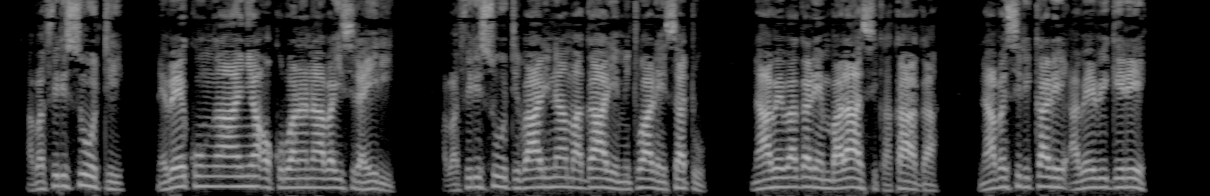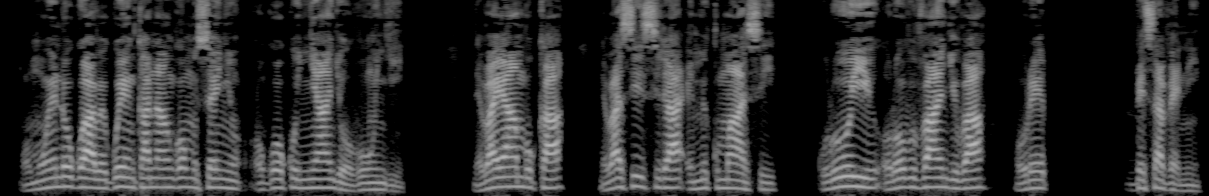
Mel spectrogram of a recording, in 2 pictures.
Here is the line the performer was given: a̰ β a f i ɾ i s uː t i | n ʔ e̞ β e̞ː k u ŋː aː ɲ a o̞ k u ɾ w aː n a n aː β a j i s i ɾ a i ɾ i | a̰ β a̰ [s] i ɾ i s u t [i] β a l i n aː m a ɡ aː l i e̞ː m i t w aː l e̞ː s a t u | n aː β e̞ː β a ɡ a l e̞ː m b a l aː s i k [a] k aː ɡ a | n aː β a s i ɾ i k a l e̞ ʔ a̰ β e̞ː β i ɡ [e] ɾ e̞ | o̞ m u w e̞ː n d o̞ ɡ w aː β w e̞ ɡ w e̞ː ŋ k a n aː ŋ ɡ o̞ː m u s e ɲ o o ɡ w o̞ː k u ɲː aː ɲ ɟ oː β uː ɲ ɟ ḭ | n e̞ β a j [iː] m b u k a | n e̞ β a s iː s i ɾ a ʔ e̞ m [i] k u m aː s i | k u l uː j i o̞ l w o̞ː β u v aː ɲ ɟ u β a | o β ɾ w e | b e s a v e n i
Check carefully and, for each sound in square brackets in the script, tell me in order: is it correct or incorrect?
incorrect, correct, correct, correct, incorrect, correct

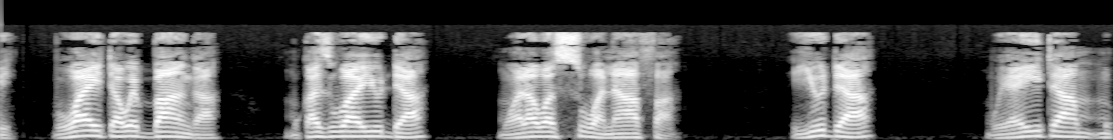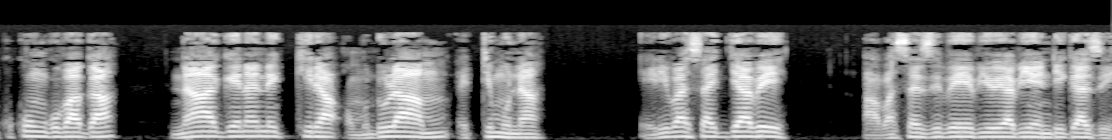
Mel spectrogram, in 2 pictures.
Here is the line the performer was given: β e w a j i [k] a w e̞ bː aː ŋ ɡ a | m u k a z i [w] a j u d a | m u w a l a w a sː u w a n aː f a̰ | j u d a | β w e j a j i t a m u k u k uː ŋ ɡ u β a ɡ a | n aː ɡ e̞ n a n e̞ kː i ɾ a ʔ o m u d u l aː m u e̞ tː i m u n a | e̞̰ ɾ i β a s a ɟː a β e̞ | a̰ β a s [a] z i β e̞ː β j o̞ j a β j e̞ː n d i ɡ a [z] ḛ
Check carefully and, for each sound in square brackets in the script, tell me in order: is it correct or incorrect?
incorrect, correct, correct, correct

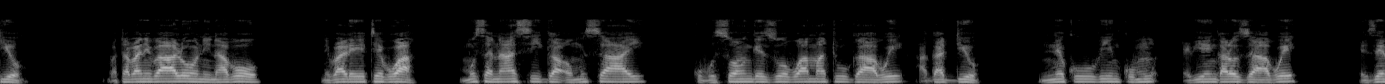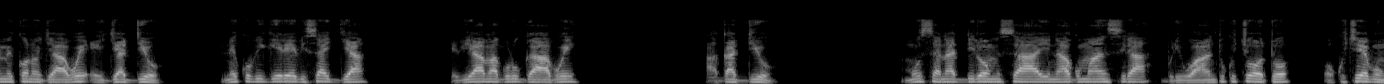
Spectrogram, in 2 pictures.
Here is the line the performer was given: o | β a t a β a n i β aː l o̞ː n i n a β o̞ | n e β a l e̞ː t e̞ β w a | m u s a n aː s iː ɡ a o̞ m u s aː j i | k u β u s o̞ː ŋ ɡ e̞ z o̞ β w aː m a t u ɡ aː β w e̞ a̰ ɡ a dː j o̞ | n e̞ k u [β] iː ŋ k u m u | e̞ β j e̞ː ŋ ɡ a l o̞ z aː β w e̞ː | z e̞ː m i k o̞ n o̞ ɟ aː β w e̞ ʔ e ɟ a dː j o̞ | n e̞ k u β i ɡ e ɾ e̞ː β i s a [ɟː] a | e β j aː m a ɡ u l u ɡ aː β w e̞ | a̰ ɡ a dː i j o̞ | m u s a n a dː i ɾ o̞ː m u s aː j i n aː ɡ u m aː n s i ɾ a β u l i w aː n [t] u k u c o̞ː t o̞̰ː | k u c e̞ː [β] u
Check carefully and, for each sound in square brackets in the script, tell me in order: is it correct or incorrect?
correct, correct, correct, correct

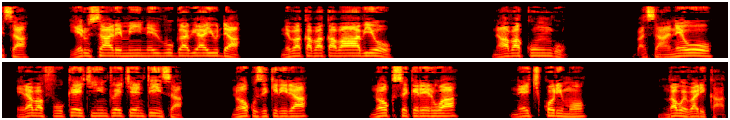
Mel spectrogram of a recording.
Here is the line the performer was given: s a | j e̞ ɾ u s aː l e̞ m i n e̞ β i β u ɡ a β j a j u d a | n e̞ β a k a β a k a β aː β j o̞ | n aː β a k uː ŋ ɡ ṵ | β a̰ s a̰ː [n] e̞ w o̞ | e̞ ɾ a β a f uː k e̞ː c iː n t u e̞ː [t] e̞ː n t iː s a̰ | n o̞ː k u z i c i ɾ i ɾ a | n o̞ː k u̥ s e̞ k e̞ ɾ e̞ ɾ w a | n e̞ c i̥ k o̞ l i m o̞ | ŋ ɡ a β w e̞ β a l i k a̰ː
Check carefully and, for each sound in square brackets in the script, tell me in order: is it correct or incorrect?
correct, incorrect

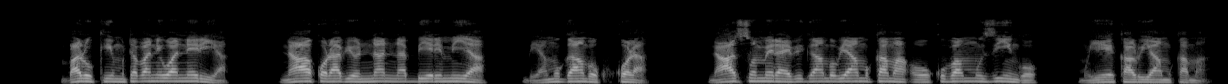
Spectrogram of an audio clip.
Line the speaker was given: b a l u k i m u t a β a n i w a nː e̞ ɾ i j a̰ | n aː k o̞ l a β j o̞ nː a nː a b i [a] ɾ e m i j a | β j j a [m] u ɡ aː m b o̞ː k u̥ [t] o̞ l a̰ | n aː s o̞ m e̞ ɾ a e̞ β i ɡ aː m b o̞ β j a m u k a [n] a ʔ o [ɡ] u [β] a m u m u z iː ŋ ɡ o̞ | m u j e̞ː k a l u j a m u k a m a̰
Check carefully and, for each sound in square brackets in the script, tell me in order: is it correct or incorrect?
incorrect, correct, incorrect, incorrect, incorrect, incorrect

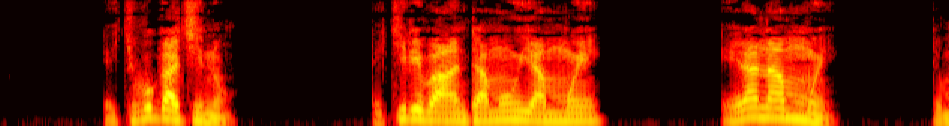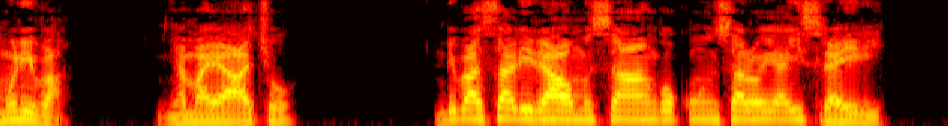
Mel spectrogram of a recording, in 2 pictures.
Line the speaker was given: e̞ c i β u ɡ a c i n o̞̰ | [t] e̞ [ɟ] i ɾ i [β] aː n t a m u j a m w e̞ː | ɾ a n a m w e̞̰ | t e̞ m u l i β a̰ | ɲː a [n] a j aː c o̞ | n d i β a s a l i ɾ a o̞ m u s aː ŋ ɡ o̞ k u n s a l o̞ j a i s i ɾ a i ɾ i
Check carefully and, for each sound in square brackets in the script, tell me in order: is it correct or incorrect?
correct, incorrect, correct, incorrect

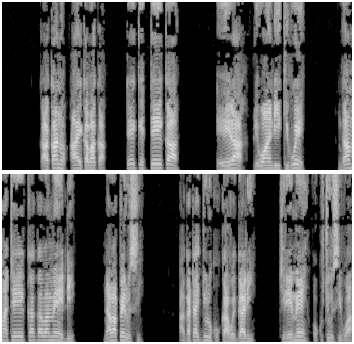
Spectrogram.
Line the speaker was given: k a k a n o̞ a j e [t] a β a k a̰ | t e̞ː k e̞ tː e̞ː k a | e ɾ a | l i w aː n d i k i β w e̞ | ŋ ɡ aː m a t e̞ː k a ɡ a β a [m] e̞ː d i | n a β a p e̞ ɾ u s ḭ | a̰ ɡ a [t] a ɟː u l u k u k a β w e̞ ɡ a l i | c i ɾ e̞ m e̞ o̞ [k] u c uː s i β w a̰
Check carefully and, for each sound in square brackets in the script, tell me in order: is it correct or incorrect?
incorrect, correct, correct, correct

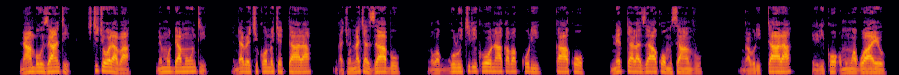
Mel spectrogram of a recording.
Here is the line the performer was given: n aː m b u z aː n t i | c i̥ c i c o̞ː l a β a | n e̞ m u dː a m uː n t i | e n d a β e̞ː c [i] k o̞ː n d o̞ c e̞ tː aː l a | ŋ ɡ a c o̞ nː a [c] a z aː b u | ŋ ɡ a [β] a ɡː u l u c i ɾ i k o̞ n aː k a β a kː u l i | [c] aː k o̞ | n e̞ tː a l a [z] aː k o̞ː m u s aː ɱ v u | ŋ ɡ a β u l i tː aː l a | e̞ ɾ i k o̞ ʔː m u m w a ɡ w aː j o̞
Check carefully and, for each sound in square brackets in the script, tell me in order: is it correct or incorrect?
correct, correct, incorrect, incorrect, correct

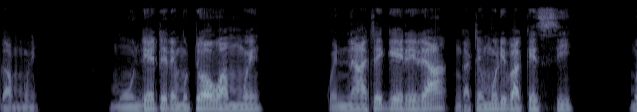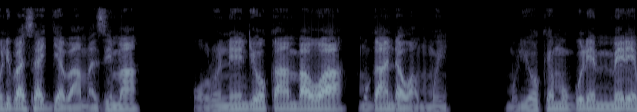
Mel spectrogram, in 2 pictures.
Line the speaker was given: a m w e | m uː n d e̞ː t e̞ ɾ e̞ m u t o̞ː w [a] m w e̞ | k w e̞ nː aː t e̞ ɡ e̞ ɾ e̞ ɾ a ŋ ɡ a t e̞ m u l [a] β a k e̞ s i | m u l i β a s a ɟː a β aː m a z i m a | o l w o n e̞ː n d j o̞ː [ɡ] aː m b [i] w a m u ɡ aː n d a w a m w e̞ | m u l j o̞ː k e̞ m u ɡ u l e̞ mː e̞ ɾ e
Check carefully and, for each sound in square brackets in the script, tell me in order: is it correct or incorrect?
correct, incorrect, incorrect, incorrect

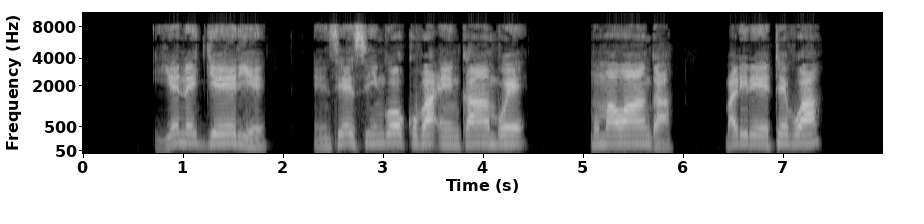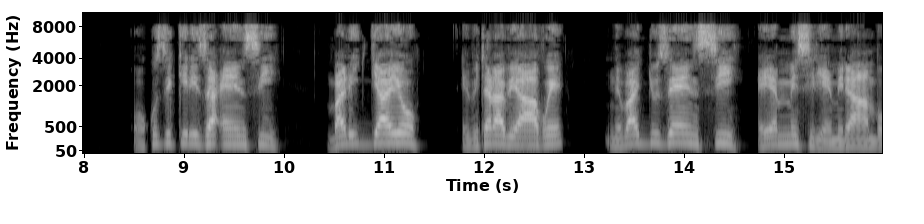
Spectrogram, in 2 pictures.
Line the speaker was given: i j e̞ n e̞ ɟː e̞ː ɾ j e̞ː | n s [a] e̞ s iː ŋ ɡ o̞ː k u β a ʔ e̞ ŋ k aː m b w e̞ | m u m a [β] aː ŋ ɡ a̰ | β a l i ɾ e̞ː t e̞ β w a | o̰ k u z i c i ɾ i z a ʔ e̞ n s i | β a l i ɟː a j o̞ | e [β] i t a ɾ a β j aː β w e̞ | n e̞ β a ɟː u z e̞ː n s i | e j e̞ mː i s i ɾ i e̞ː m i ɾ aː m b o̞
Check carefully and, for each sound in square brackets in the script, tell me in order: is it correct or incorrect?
incorrect, incorrect, correct

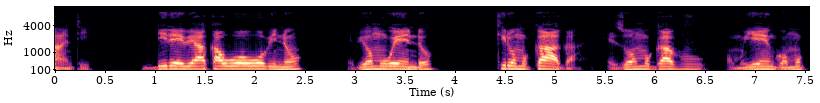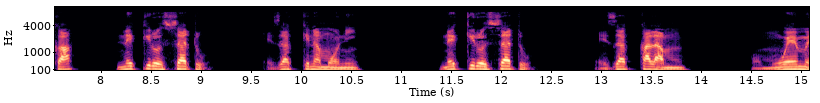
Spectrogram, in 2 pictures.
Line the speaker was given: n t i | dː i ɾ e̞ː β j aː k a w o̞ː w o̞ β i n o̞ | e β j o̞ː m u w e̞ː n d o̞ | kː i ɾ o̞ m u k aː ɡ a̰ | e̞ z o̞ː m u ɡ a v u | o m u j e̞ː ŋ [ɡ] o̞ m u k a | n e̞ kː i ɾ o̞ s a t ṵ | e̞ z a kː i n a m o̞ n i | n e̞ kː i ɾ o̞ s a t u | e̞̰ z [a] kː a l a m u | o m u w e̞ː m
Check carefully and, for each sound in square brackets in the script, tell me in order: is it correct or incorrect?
correct, correct

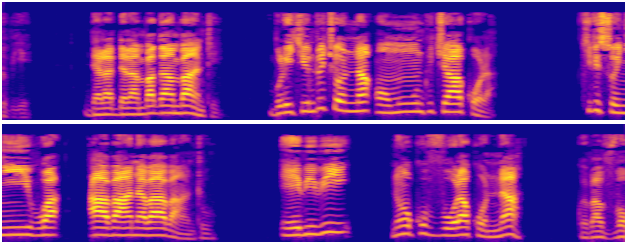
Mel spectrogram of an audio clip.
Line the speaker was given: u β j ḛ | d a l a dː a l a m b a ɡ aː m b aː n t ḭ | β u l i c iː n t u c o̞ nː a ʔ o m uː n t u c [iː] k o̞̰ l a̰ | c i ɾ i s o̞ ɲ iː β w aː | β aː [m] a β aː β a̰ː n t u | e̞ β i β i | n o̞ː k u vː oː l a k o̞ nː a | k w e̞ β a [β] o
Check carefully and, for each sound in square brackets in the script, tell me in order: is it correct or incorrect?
incorrect, incorrect, incorrect

